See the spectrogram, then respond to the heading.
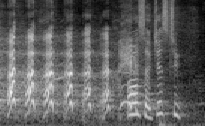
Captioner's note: laughter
